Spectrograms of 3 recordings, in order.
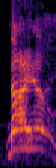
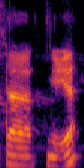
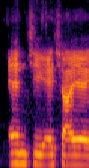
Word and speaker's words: Nghia: So yeah, my name correctly pronounced is Nghia. Nghia, Nghia.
